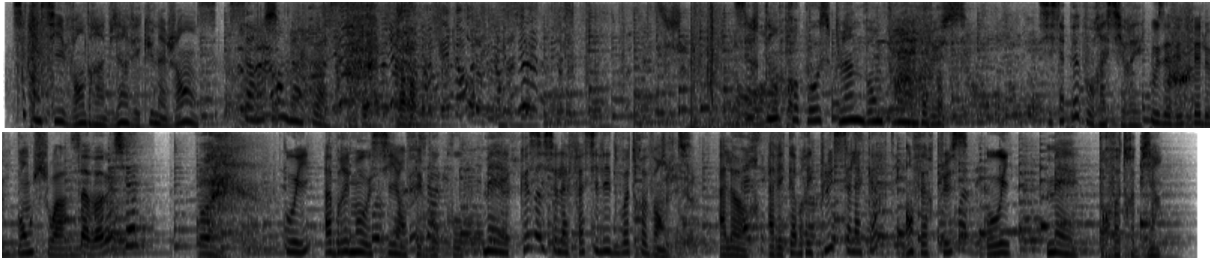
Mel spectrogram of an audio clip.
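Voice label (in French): pub immobilier voix off, voix off femme; abrimo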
